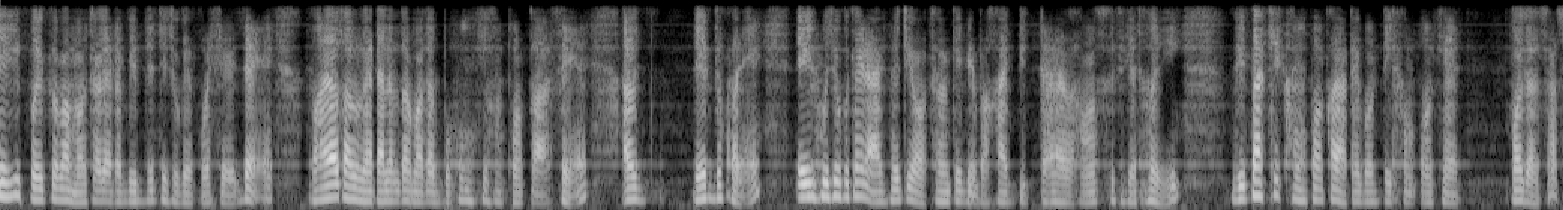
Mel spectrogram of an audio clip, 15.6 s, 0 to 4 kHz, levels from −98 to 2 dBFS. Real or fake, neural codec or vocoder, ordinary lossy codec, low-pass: fake; codec, 24 kHz, 1 kbps, SNAC; none; 3.6 kHz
